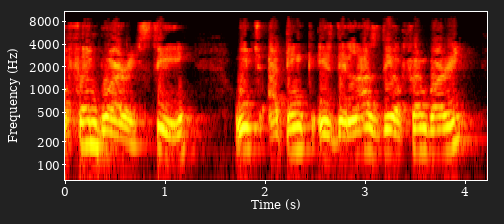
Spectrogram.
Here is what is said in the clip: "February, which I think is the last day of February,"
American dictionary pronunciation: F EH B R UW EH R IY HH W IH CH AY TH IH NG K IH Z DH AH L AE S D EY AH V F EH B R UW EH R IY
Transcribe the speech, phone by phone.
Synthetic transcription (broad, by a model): F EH B R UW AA R IY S W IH CH AY TH IH NG K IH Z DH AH L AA S D EY AH V F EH B R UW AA R IY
